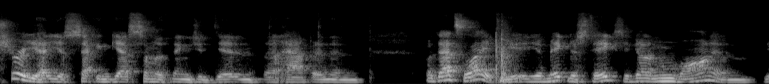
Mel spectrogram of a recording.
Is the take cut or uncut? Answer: uncut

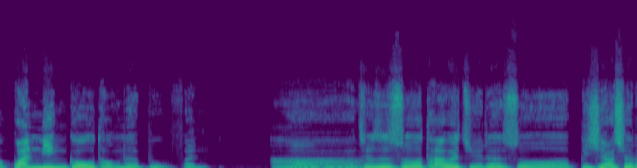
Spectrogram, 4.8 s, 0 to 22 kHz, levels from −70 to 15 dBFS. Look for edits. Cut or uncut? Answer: uncut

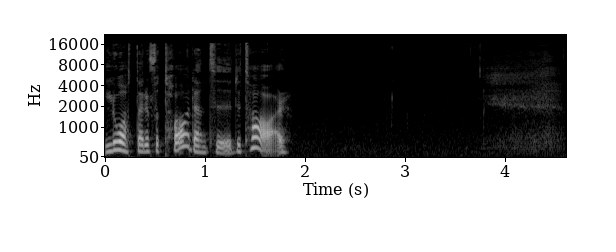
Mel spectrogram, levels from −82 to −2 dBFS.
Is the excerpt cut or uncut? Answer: uncut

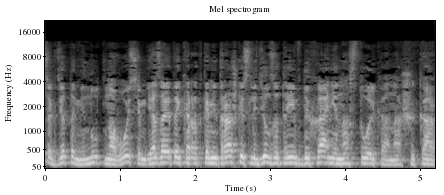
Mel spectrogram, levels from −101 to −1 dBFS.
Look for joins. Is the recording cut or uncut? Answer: uncut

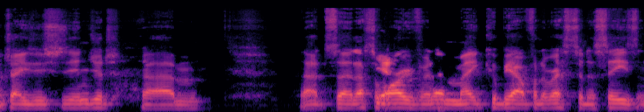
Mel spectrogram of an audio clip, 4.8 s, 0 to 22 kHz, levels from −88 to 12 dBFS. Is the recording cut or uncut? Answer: uncut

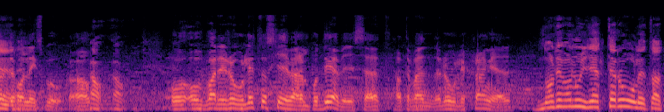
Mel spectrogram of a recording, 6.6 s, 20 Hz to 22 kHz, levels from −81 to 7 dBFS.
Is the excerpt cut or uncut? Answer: cut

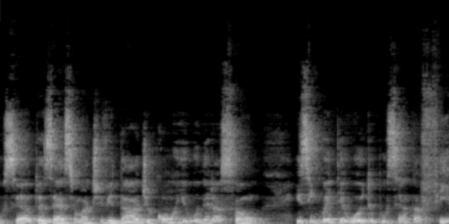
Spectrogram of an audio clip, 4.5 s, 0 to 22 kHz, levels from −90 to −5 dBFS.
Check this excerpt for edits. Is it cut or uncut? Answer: uncut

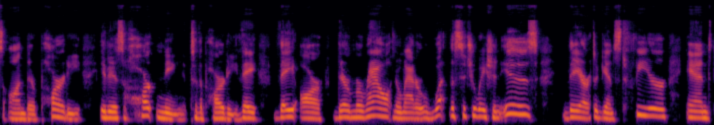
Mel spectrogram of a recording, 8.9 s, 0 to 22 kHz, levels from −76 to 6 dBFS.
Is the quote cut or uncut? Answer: cut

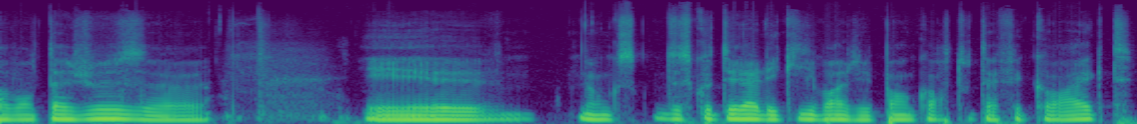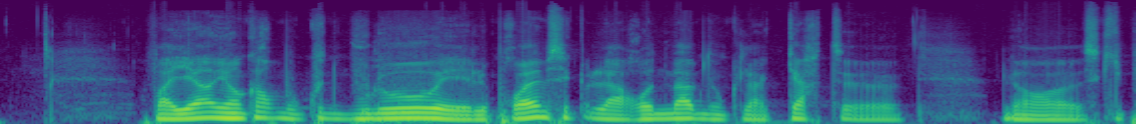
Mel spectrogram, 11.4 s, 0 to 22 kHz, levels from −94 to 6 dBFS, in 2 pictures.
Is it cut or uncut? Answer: cut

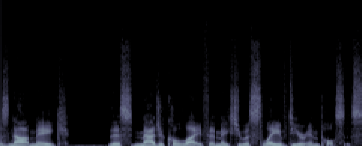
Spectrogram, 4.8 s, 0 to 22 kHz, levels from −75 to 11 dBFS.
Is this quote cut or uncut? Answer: uncut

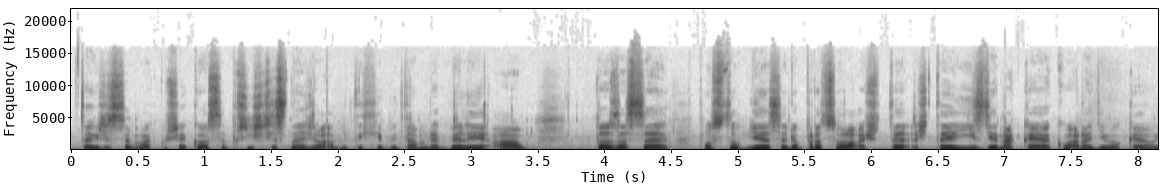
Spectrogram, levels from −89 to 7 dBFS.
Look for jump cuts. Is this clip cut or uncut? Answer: uncut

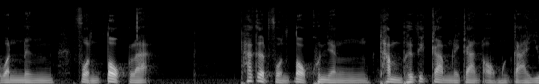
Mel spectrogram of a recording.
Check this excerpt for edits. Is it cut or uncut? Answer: cut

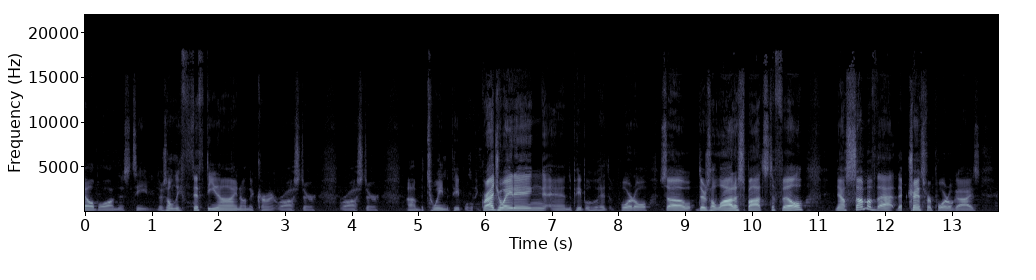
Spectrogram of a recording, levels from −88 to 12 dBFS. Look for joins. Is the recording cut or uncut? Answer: cut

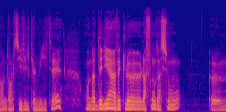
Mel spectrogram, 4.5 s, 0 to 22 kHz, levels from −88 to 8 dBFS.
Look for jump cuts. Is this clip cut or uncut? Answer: uncut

